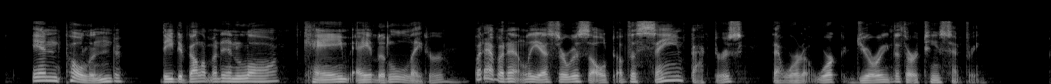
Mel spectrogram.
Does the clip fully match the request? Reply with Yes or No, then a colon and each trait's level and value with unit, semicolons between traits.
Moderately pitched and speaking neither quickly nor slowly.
No: low, 120 Hz; average, 155 wpm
